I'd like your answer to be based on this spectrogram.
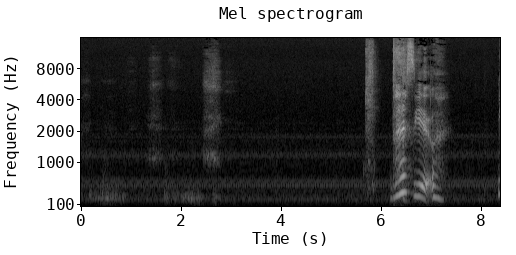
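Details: A single sneeze from a little girl: a sharp burst of air, then her voiced sound, in a quiet room with soft adult murmurs; sneezing.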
